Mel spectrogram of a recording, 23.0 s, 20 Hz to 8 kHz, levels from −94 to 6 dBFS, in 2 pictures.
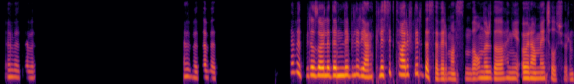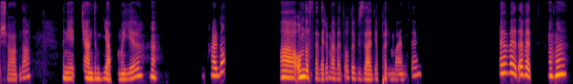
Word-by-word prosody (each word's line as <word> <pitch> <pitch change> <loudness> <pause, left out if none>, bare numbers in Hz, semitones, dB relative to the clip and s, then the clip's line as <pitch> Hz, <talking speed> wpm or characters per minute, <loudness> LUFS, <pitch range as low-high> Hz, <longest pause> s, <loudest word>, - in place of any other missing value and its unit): Evet, 195 -2 -9
evet. 175 +1 -13 3.0
Evet, 195 -5 -9
evet. 180 -4 -8 1.5
Evet, 320 -7 -3
biraz 240 0 +5
öyle 235 -1 +9
denilebilir. 240 +1 +5
Yani 200 -2 +2
klasik 245 +6 0
tarifleri 260 +1 +1
de 230 - +6
severim 150 -2 -3
aslında. 145 +2 -6
Onları 170 0 -2
da, 150 +1 -1
hani, 160 -2 -6
öğrenmeye 160 -1 +2
çalışıyorum 135 0 -9
şu 140 - -8
anda. 175 +9 -8 0.6
Hani, 160 -3 -3
kendim 155 -4 -1
yapmayı. 150 - -3
Hıh. 200 -4 +1 1.0
Pardon? 240 +9 0 1.1
A! 185 -2 +4
Onu 200 +3 +7
da 195 - +3
severim. 155 0 -9
Evet, 145 -2 -9
o 185 0 -9
da 160 - -3
güzel 140 -2 -4
yaparım 140 0 -9
bence. 175 - -10 1.6
Evet, 300 -2 +3
evet. 250 -5 +3 0.3
Hı 230 - +3
hı. 255 +5 +4
180 Hz, 105 wpm, -24 LUFS, 150-235 Hz, 3.0 s, öyle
